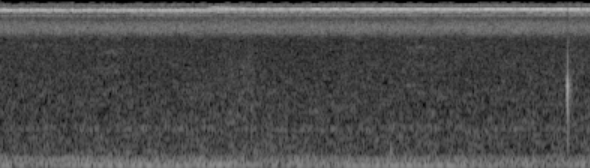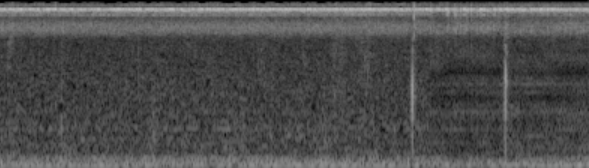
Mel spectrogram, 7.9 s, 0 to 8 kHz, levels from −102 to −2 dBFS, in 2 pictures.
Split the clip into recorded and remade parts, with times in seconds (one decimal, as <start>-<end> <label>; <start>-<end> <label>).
0.0-6.8 recorded; 6.8-7.9 remade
